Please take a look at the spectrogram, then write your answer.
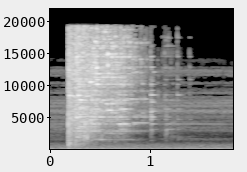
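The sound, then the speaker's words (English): A glass tequila bottle crashes and shatters in one sudden, loud burst, its bright ringing shards fading out, followed by a couple of small tinkles of falling pieces. “She kept banging and banging, and then suddenly, a crash.”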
